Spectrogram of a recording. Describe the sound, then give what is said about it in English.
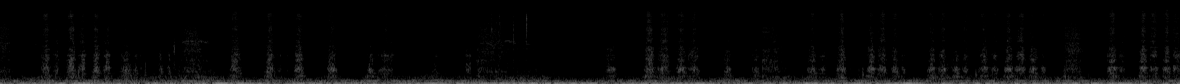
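A fine liner pen scratches steadily across paper in quick, repeated drawing strokes, with a soft continuous background hum and no voices. “I suppose you should probably use colored pencils, but I much prefer using fine liners.”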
